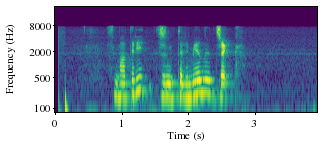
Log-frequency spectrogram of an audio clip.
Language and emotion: Russian, positive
